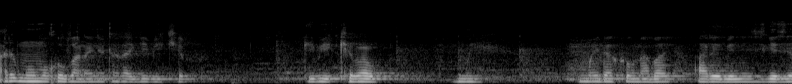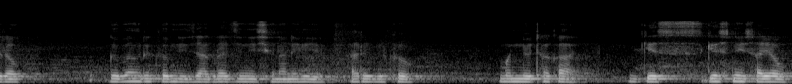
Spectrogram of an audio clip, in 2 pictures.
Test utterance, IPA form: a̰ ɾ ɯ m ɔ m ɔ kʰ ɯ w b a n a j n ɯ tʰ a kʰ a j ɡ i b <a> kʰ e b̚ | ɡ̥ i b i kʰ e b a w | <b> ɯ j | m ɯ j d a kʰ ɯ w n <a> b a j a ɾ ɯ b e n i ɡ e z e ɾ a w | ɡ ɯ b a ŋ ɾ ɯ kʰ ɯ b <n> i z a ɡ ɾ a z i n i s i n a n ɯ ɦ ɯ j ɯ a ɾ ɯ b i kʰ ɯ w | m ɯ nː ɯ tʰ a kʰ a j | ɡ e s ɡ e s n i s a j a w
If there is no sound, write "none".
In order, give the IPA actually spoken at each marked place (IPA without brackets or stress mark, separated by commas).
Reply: i, m, a, n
